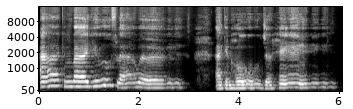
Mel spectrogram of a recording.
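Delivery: slow, lightly crooned promise; a hint of a smitten suitor, slowly; slow lover's voice. Reader voicing the lover to the viewer, slow and crooning.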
